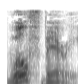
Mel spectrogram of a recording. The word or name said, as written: wolfberry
